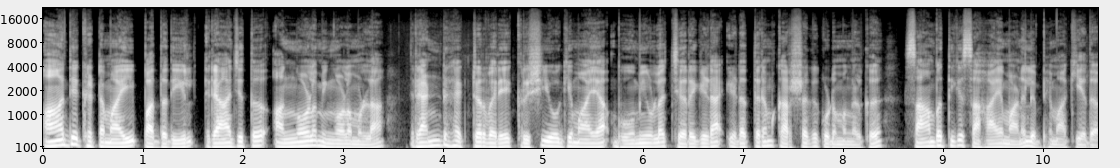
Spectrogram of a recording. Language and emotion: Malayalam, neutral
